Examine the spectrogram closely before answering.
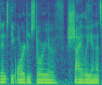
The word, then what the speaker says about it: Chilee: want to get into the origin story of Shiley and that's how you pronounce it yes uh kudos to Chicago and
